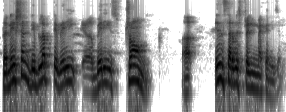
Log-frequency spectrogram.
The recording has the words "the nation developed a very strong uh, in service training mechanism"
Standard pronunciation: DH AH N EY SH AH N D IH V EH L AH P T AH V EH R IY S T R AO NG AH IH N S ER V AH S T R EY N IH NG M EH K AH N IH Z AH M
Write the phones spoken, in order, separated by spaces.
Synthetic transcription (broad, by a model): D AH N EY SH AH N D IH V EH L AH P T AH V EH R IY S T R AO NG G IH N S ER V AH S T R EY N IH NG M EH K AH N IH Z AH M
